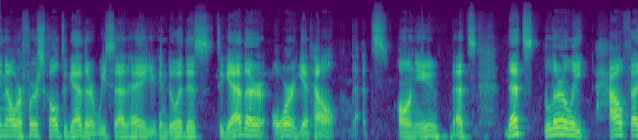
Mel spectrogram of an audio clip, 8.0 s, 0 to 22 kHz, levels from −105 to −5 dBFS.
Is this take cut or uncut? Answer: uncut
